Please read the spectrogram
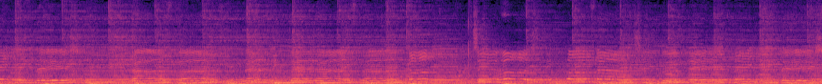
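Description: A live Ukrainian folk band playing a song: a woman sings into a microphone over violin and piano accordion, with a drum keeping a steady beat.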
